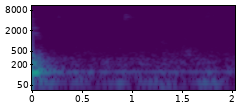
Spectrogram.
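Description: Quiet room tone in a small room, broken by a single faint, sharp click about a second in.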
